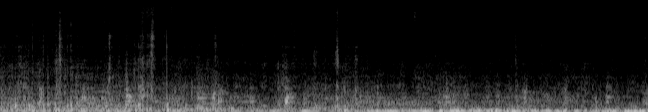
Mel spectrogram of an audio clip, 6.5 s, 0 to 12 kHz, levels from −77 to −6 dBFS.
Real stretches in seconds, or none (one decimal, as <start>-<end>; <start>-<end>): none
